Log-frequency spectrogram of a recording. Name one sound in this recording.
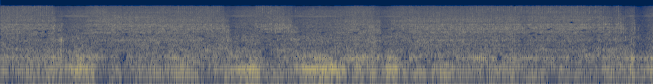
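A wood lathe spins with a steady hum.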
